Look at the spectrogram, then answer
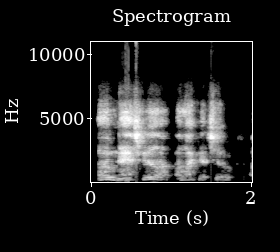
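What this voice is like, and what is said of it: Put-on country accent. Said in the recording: “I just gave the person from out of town a country accent.”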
